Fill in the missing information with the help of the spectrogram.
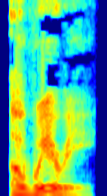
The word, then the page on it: aweary: British English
